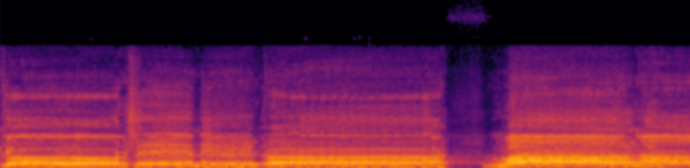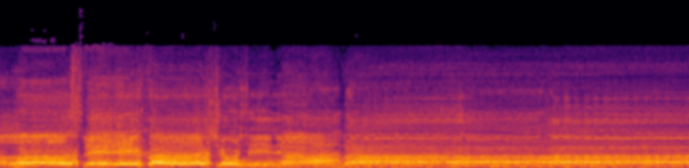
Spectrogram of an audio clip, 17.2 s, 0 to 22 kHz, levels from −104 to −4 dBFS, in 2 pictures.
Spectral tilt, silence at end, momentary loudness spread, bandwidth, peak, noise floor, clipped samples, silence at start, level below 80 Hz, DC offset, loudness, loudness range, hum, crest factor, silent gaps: -3 dB/octave; 0 s; 9 LU; 14.5 kHz; -2 dBFS; -44 dBFS; under 0.1%; 0 s; -74 dBFS; under 0.1%; -18 LUFS; 5 LU; none; 16 dB; none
